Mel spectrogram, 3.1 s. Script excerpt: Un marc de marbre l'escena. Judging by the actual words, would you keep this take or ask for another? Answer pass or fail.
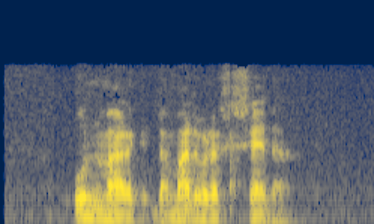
pass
